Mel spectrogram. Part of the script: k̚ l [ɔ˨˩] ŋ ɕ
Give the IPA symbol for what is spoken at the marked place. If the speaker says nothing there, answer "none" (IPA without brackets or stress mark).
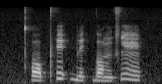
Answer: ɔ˨˩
